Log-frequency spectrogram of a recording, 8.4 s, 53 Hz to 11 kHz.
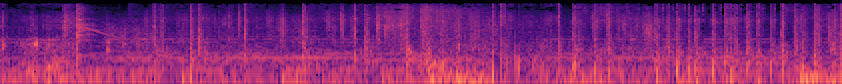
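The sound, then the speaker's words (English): .50 caliber gunfire, many sharp reports in dense, irregular rapid bursts, loud and continuous from start to finish. “What we've learned is you cannot hide behind an I-beam when there's a 50 cal present.”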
